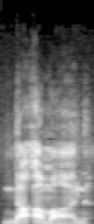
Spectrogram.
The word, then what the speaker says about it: Naaman: pedantic to say uh Pastor it's Naaman the Syrian I can't even listen to the rest of your sermon because you're saying non the Syrian this is just part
